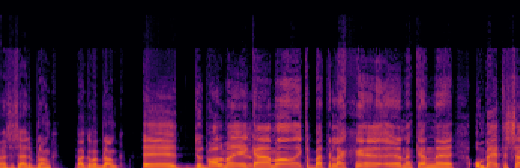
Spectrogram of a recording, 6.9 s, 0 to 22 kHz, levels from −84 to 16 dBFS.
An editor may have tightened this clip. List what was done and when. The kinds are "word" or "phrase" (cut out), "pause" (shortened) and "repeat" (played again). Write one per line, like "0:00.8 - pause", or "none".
0:01.8 - pause
0:02.7 - phrase
0:04.0 - word
0:04.3 - phrase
